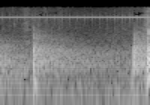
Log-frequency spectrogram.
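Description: A single sharp knock about half a second in, followed by a short fading tail.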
